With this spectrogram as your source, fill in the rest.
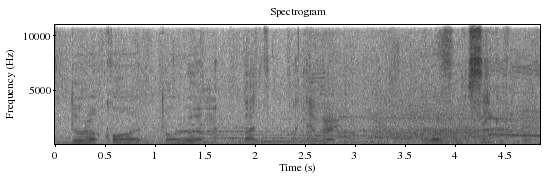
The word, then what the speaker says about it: Durocortorum: this region record though I know it's pronounced do record tour but away from the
